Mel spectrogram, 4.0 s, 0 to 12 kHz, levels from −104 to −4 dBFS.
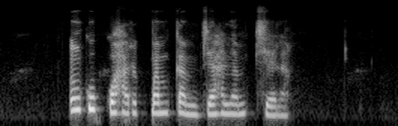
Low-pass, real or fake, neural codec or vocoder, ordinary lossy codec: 7.2 kHz; real; none; Opus, 24 kbps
